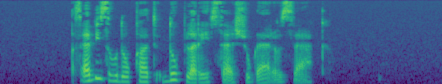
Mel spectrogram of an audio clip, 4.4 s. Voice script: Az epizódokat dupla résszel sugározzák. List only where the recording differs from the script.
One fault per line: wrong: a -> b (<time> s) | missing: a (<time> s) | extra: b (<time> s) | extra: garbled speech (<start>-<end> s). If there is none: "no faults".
no faults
